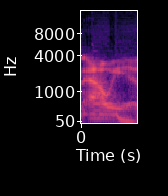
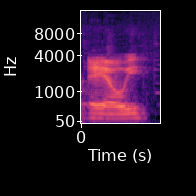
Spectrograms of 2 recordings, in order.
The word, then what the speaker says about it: Aoi: But I also don't believe it's available as early on as an Owie is. Or AOE, however you want to say it. It's spelled AOI.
